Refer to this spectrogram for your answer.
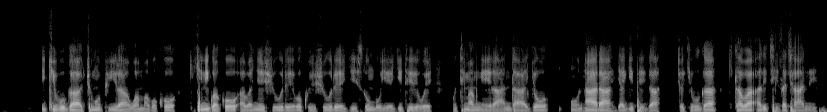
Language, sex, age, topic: Rundi, male, 18-24, education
